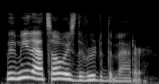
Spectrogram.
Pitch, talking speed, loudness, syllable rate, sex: 220 Hz, 340 wpm, -17 LUFS, 7.8 syllables/s, female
